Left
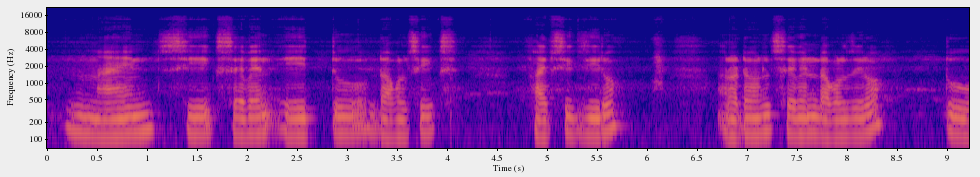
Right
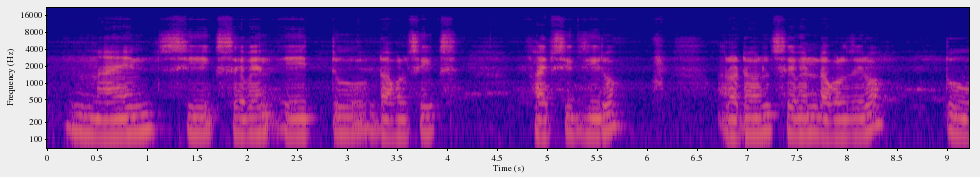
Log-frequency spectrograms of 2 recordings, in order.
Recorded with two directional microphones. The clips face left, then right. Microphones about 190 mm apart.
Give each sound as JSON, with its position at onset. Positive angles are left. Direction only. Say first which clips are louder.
{"t": 0.3, "sound": "speech", "louder": "left 5 dB", "side_deg": 50}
